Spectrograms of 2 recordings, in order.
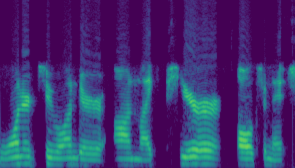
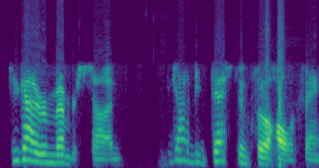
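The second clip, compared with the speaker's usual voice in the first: put-on dead serious voice, pitched higher; 3 semitones higher than usual. Retelling what dad said during a golf tournament: imitating dad, dead serious. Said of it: "And he goes".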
